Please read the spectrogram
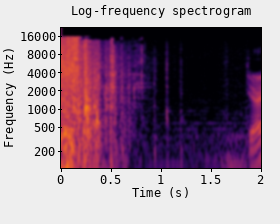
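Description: A sudden crash in the animated film's soundtrack as the cartoon lion pounces, a loud noisy burst that fades out within about a second. A man's voice begins right at the end.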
